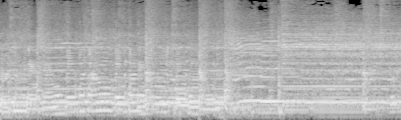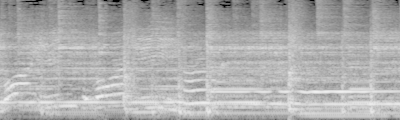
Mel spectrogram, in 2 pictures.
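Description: Live blues band playing: fretless electric bass, keyboards and drum kit with steady cymbal and drum hits. A long held note early on and a higher held note near the end, with bending, sliding notes between them.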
